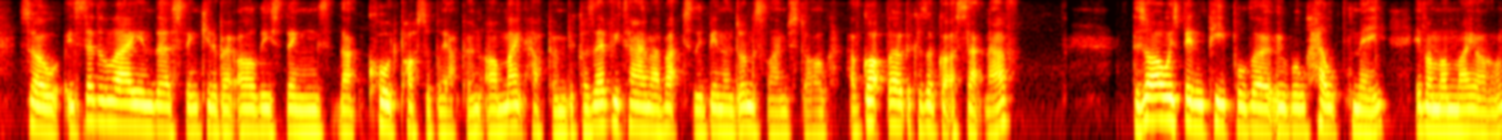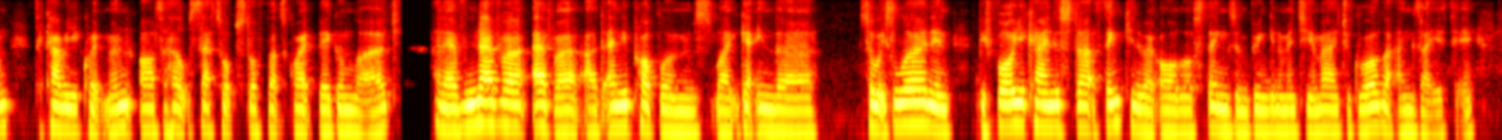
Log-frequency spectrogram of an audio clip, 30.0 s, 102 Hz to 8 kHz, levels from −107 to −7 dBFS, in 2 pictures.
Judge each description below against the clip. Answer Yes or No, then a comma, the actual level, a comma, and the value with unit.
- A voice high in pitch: No, medium, 140 Hz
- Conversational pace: Yes, average, 190 wpm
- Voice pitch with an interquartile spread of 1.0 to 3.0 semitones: Yes, narrow, 2.6 semitones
